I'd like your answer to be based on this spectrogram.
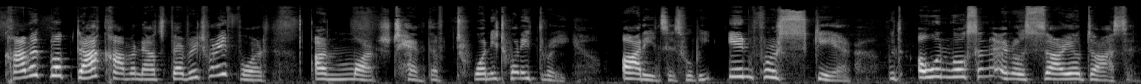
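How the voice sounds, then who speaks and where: A woman's voice: high voice, big pitch swings, a little slow, fairly bright tone, low-quality recording. A woman hosting an entertainment news podcast, reading a script in an upbeat, playful way. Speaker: host.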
